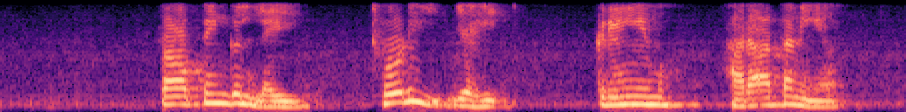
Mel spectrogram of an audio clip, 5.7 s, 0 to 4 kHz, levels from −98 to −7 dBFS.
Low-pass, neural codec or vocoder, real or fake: 3.6 kHz; vocoder, 44.1 kHz, 128 mel bands, Pupu-Vocoder; fake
